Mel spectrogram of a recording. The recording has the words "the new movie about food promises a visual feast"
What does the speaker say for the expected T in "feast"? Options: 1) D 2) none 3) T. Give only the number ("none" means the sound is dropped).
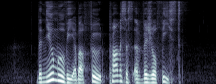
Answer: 3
